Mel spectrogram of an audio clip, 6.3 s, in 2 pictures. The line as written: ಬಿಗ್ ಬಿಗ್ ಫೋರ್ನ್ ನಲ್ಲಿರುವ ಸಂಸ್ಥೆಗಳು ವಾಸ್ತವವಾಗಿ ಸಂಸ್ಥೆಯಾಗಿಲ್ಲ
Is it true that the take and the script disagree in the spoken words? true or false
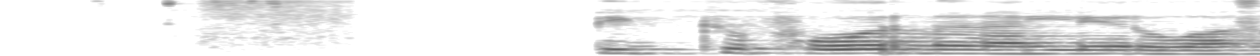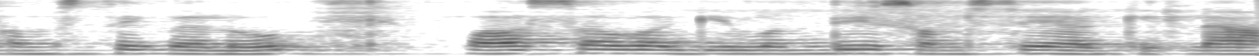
true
